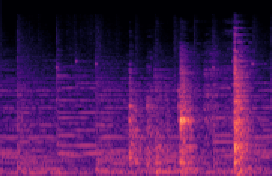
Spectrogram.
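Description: Background music playing, with two sharp knocks near the end, half a second apart, as a red baking dish is set down on the cast-iron stove grates.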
